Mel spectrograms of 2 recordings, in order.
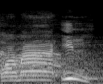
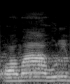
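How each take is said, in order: First: The ending is pronounced with an 'i' vowel. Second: The ending is pronounced with a 'u' vowel. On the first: The speaker calls it right. "কি বলবো রে?" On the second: The speaker calls it wrong. "অমাউল বলবো না"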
